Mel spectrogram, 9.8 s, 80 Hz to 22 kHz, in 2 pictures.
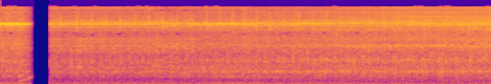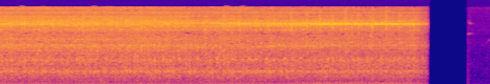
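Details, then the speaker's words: Homemade small tractor with Škoda 1202 engine, first run after twin- to single-barrel carburetor conversion, runs fine with and without choke: steady idle with constant airy hiss over the engine beat; owner bothered by the hissing, source unconfirmed. "ale to syčení No to mě tam štvalo je pravda nebo já jsem to tam slyšel No že todleto by mělo vyjíst vlastně do filtru"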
